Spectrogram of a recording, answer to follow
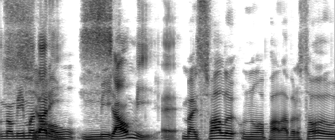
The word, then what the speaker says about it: Xiaomi: O primeiro fala Xiao e o segundo fala Mi. Essa sílaba Xiao a gente não tem aqui no português, esse tritongo, né? X, I, A, O. Mas em mandarim existe esse fonema. Então é Xiao, Mi.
